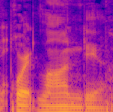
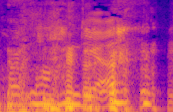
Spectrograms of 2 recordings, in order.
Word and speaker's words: Portlandia: Yeah, I just finished season one of Portlandia, and that is now on... That's how you say it, right? – Yeah. – It has to be. And that's on Netflix. And it's Portlandia. – Portlandia.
